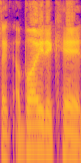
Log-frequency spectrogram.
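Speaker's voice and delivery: Irish Limerick way of speaking. Teaching a guest to say a phrase: Limerick accent, out the side of the mouth. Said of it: "full Limerick effect".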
